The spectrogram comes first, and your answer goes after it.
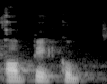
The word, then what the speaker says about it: Kopi Cup: Jadi itu jadi 2 kata, kopi dan kup. Jadi bacanya kopi kup.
